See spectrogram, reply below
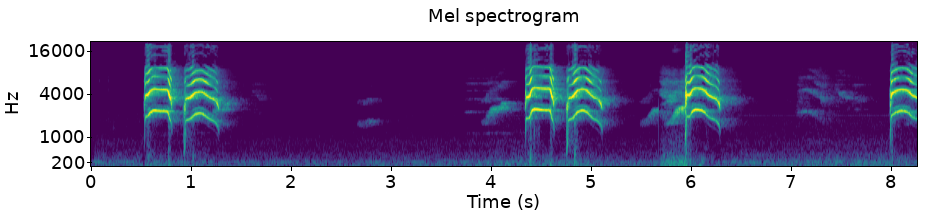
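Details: Happy playtime calls from talking pet Indian ringneck parrots flying around indoors: short clusters of shrill, arched squawks, two or three together, coming in irregular bursts with quiet gaps between.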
